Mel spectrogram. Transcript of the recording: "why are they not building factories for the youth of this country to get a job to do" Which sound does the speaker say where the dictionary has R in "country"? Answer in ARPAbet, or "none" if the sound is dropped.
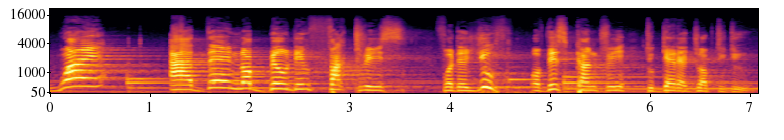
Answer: R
